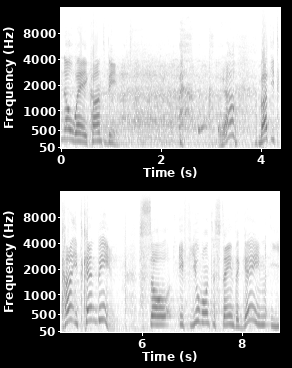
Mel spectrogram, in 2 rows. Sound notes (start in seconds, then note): 0.3 audience loudly laughing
